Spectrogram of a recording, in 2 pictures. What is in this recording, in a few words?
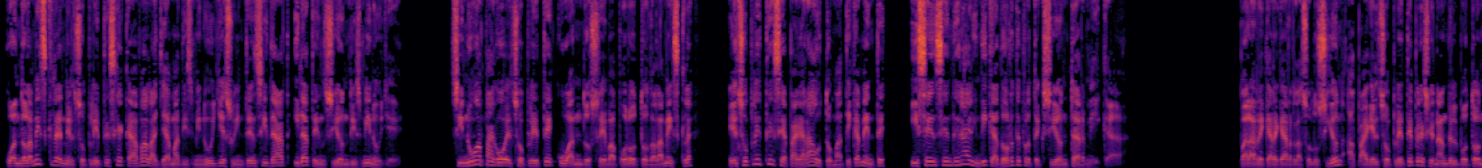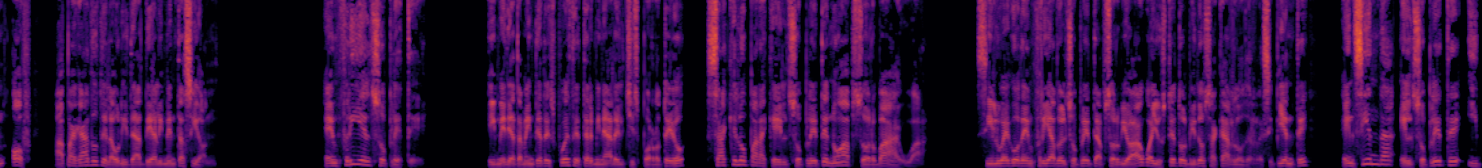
spanish male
